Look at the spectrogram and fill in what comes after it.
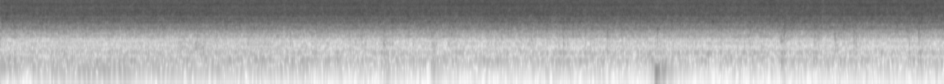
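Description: Zucchini and jalapeño chiles sizzling steadily in pans on the stove: a constant frying hiss. A brief low thump about eight seconds in.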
